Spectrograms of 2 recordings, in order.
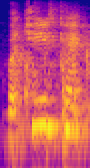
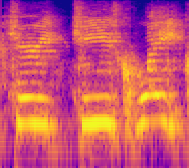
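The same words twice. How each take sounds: First: Said in the usual way. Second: "Cherry cheese quake" slowly, the word "quake" stretched out like earthquake. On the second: Shown as a demonstration.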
